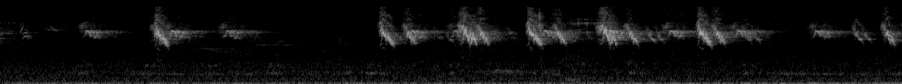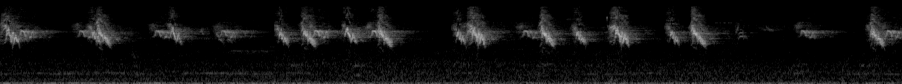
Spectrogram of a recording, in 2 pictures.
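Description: A small bird chirping in quick runs of short, high, falling chirps, several a second, with brief pauses between the runs.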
